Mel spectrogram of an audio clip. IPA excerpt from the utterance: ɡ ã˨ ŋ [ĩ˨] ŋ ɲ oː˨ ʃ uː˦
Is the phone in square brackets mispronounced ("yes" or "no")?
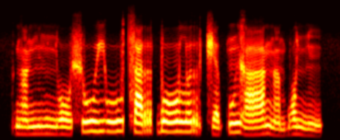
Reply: no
